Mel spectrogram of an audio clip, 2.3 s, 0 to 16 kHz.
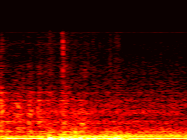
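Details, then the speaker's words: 1997 Chevy Malibu, theft light blinking: engine catches with a few uneven low chugs, stumbles and dies within two seconds despite feathering the accelerator; starts then stalls, anti-theft system suspected. "the theft light is now blinking and it won't restart if we try to restart it it'll do that and that's it that's all it does"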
